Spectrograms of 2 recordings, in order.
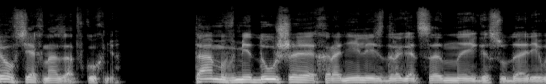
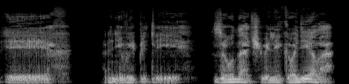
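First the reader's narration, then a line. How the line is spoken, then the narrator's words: Playful whisper. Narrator (Russian): Шепнул задорно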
